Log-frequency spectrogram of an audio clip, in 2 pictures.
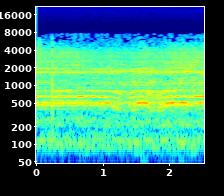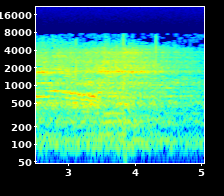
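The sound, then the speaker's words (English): The whistle of the 3 a.m. train on the railroad tracks by Dearborn and 35th blows at night in a long, steady, droning tone for several seconds over a low rumble of rolling rail cars, fairly loud. “That's the 3 a.m. out there blowing.”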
